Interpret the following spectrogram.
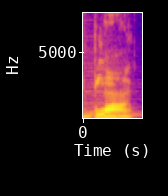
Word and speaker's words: Blanc: Alright, I looked it up just to make sure, so it's Blanc.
